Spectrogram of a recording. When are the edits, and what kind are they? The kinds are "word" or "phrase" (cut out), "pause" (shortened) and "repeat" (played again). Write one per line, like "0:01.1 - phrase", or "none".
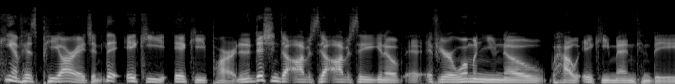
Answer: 0:01.0 - word
0:01.7 - word
0:03.2 - repeat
